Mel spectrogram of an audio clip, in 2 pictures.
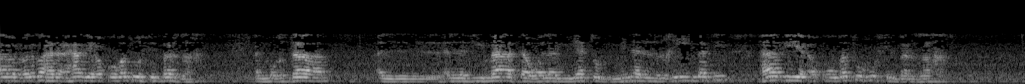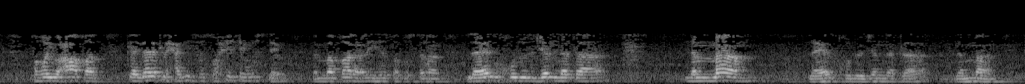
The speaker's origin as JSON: {"language": "Arabic", "country": "Syria", "said": "سموه عندنا في الشام سموه نكتة"}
